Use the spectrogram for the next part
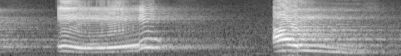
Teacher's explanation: कंठ तालू से निकलने वाले ए आई इसको हम कंठ तालव्य कहते हैं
